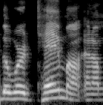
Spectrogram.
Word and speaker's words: Thema: You know, Tema, Tema. that's a Theme. German pronunciation. Mm. I was listening to a German man speaking, and he said the word Thema, and I'm like, oh my Mm.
